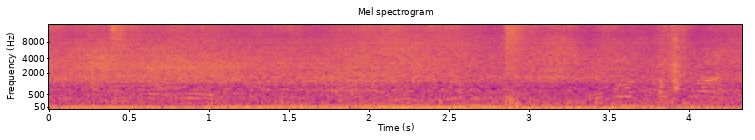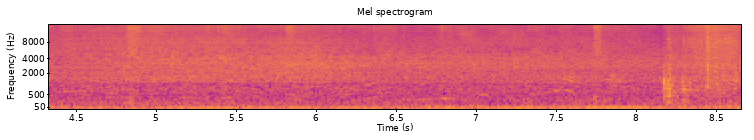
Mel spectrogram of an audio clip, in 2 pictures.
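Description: Footsteps crunch on a gritty, snowy pavement.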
